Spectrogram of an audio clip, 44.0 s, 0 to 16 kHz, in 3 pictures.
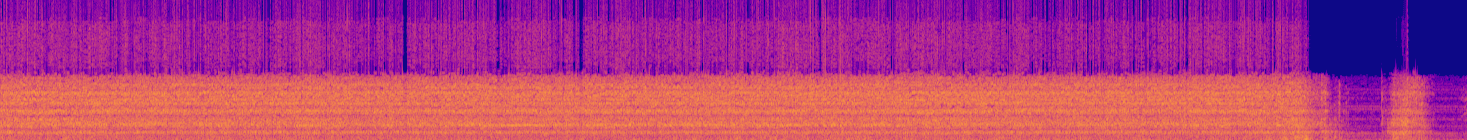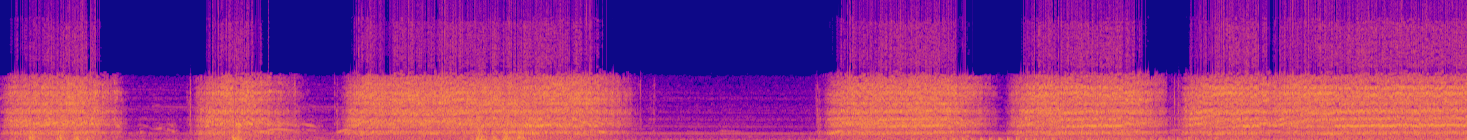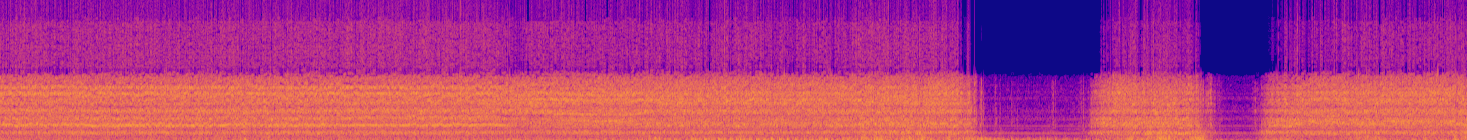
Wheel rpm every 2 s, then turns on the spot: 230, 230, 230, 240, 230, 230, 120, 70, 50, 160, 70, 80, 120, 140, 200, 210, 210, 220, 230, 140, 110, 180.
none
